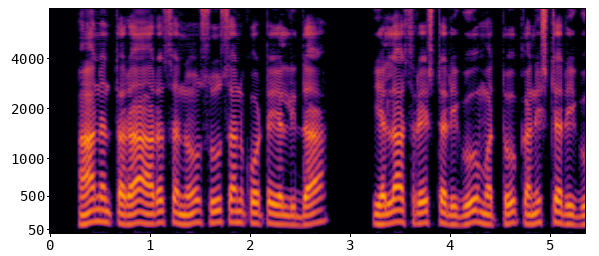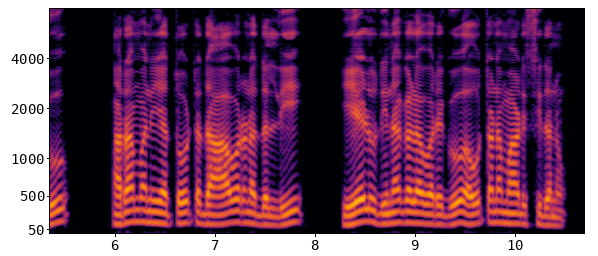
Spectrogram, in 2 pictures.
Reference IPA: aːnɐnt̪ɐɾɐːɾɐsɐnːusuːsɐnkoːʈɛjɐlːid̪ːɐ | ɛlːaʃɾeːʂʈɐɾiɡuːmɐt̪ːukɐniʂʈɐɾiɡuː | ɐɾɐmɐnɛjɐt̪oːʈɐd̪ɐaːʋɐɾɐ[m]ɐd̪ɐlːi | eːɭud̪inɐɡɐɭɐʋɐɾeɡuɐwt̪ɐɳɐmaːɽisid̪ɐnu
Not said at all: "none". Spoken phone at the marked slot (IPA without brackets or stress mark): ɳ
